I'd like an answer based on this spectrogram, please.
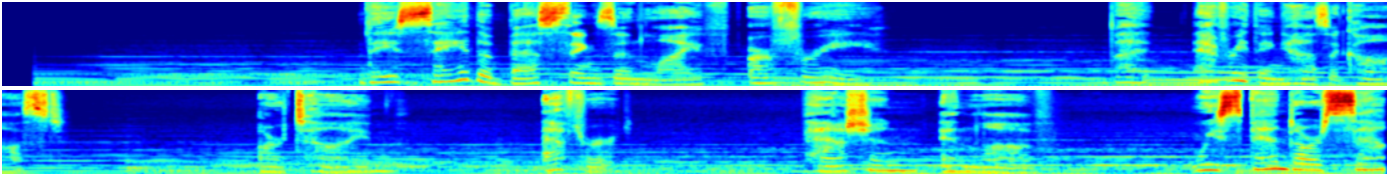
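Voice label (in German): US English, Sanft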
